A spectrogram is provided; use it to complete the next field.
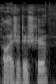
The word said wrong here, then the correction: Eliza Dushku: Okay, I thought I heard you wrong. – Elisa Dushku. – Eliza. – Eliza.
